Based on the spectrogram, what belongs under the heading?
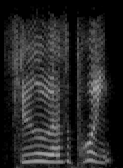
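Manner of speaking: put-on very high girly voice; high sweet filly. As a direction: chirp it agreeably.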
